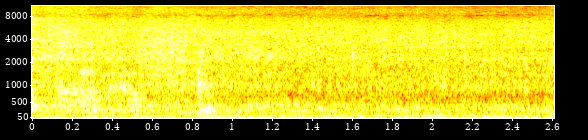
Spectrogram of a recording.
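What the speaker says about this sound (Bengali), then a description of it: "এই আলুগুলো বেশ কিছুক্ষণ ভেজে নেব। ভাজা ভালো হলে তবেই টেস্ট হবে ভালো।" Small potatoes and spices fry in a pan for a rohu fish-head curry, giving a soft, steady sizzle and hiss throughout with no talk.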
